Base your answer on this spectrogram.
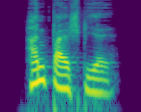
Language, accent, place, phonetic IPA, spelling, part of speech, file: German, Germany, Berlin, [ˈhantbalˌʃpiːl], Handballspiel, noun, De-Handballspiel.ogg
- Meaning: 1. handball 2. handball match, handball game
